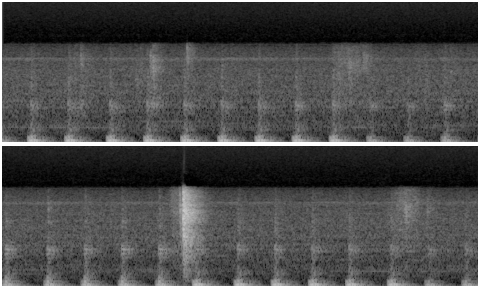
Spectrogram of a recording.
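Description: A kick-drum-like low test pulse repeating nearly three times a second through a pair of monitor speakers: a steady train of deep thumps with little top end. It is the asymmetrical 'popper' signal used to hear how summing delayed subwoofer outputs changes the punch of the low end.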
